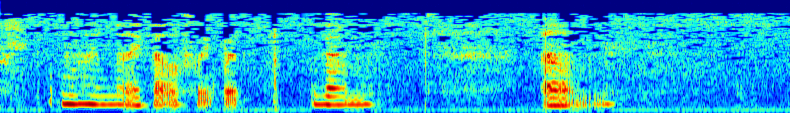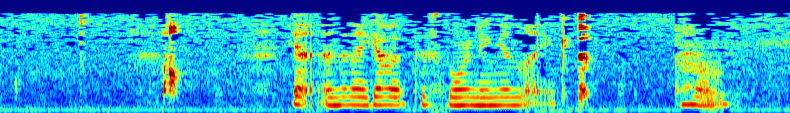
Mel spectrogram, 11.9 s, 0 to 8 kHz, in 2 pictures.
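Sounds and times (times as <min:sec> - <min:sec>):
faint low hum: 0:00.0 - 0:11.8
speech: 0:00.4 - 0:03.0, 0:04.1 - 0:04.8, 0:08.1 - 0:10.4, 0:11.0 - 0:11.6
person hiccuping: 0:07.1 - 0:07.4, 0:10.2 - 0:10.5.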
